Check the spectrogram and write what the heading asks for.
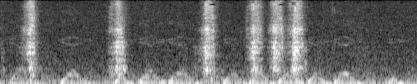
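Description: A pencil scratching as it writes: about six short rasping strokes, the last three in quick succession, over a low steady hum.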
